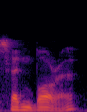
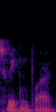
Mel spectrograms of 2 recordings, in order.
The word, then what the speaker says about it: Swedenborg: Swedenborg, readers aside, I understand that the pronunciation of this is somewhat to the effect of Swedenborg, but I am just pronouncing it using the regular English Swedenborg, end of readers aside.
